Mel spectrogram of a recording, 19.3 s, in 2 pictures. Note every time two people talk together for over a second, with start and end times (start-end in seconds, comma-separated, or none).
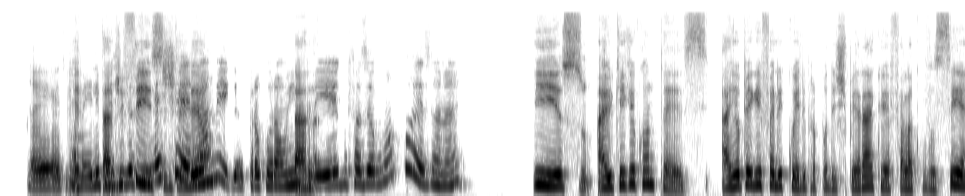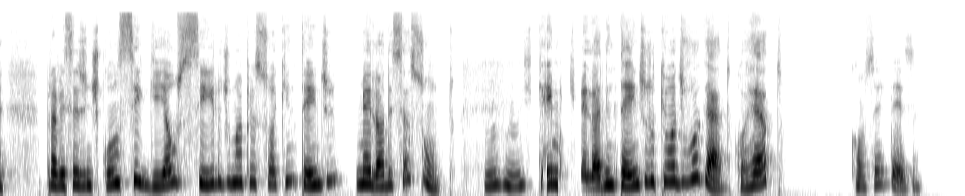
0.7-2.2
